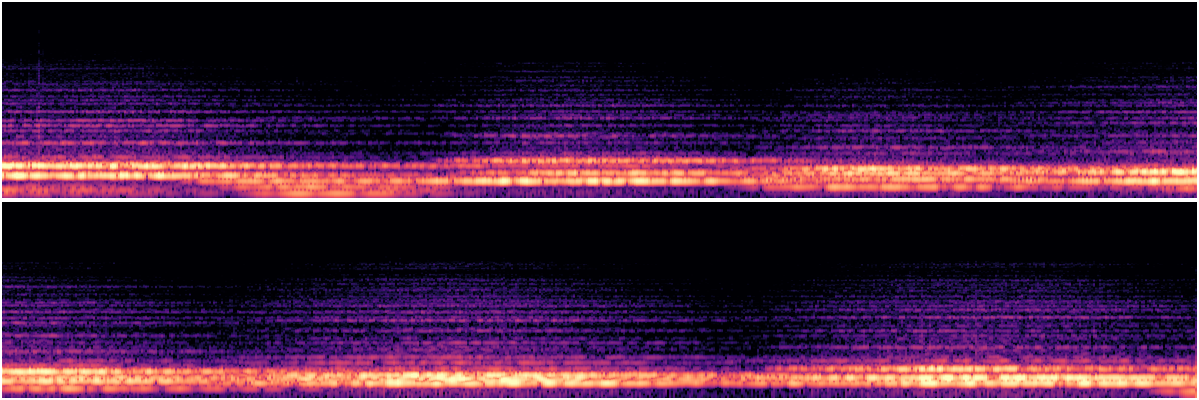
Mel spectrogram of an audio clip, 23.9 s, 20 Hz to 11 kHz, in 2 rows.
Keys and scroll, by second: 2.0 Return, 2.8 4, 4.1 3, 4.4 ], 6.6 Delete, 13.9 4, 19.9 3.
